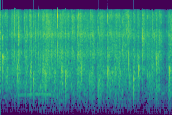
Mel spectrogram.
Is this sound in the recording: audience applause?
yes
